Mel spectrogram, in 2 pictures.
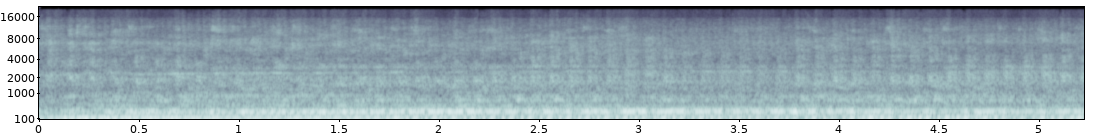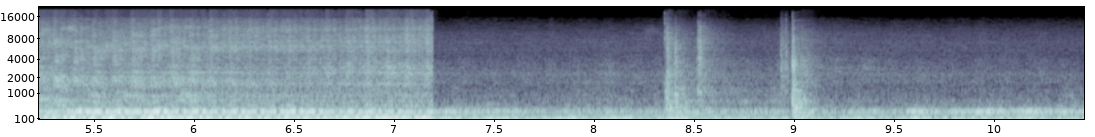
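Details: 1976 Ford F250 turbo 331 V8 just fitted with a bigger cam and freshened heads, first run; steady low idle with a faint rhythmic chop from the bigger cam, then shutdown, otherwise clean and normal; tune expected to need readjusting.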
